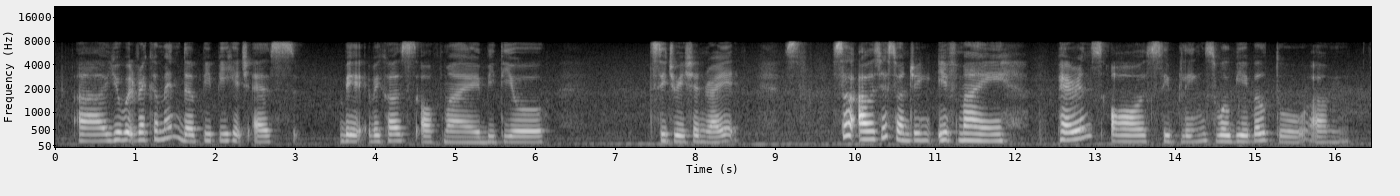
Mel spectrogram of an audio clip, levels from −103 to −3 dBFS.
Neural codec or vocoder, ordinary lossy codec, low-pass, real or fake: none; none; none; real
